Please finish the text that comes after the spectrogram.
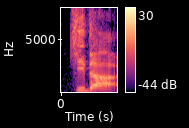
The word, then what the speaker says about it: Kida: Kida, exactly. Perfect. And that's because an A is always going to be stronger than an I, unless they've marked it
